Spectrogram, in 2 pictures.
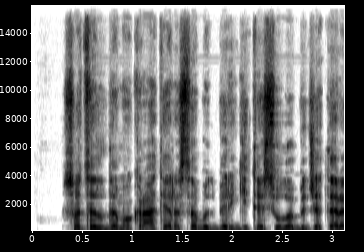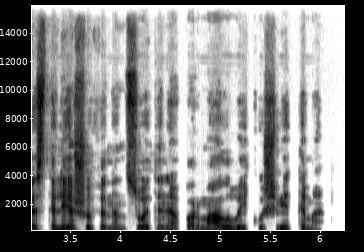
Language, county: Lithuanian, Alytus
